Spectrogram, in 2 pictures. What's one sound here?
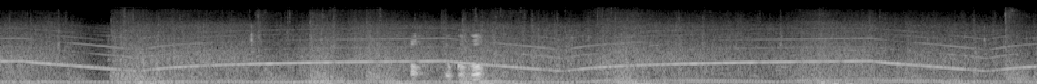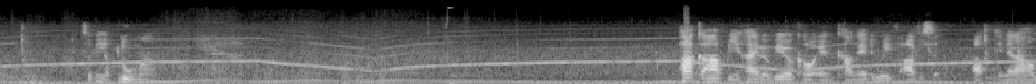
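A police siren wails steadily, rising and falling in long cycles.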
